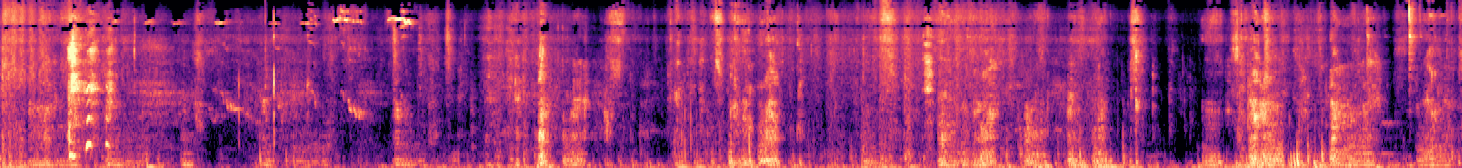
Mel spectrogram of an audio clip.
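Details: Fourteen Cavalier King Charles Spaniel puppies racing around a living room with the zoomies after being brought onto a giant dog bed; soft scuffling growls, faint yips and thumps of tumbling bodies come in irregular bursts with quiet gaps.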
